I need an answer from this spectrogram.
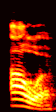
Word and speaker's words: hour: Let's take the word hour, which begins with an H, but the sound is like a vowel.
